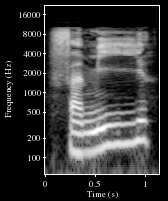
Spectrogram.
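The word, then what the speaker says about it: familles: Final S not pronounced fami singular form fami plural form same pronunciation s not pronounced.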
